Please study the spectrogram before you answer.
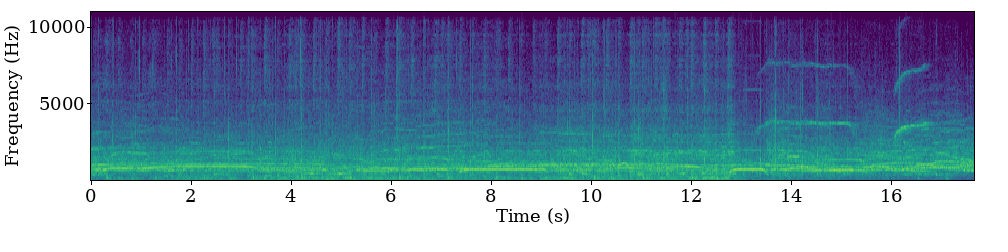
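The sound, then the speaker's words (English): An audience cheers to welcome a speaker at a community event, a dense, continuous roar of shouting and whooping voices with high whoops rising near the end. “Ladies and gentlemen, please put your hands together to welcome Mr. Jordan Hodo.”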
